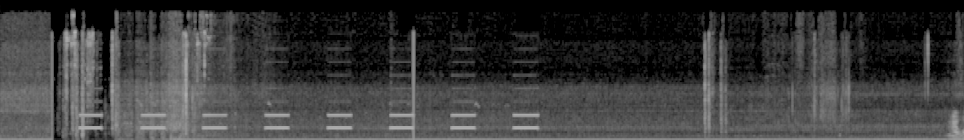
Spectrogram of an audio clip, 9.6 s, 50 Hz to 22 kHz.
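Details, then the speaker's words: E46 BMW after replacing the missing valve cover bolt behind its vacuum leak, misfire and lean issues: engine catches and settles into a steady even idle with no hiss or stumble while warming up; leak fixed. "all right so I'm gonna start the car a little warm up and I'm just gonna listen to the engine if it has any vacuum leak any hissing sound"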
